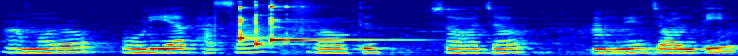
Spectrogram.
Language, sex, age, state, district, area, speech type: Odia, female, 30-45, Odisha, Ganjam, urban, spontaneous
